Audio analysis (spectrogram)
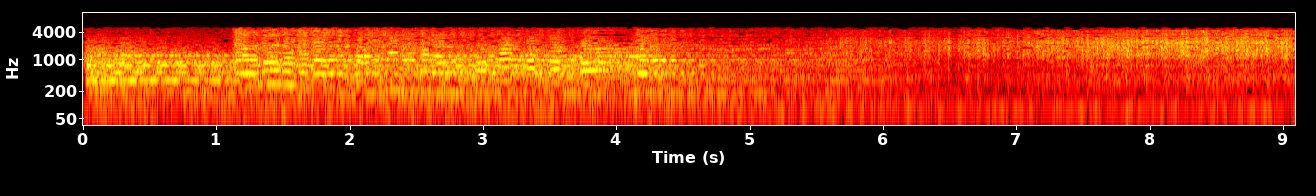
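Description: A bus engine runs steadily throughout, a continuous low rumble and drone that dips slightly midway before building again, with no talking.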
